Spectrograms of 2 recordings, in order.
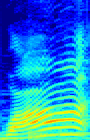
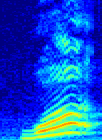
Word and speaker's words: は: two main functions of wa and four main functions of ga okay is written as ha but when you use it as a particle then you have to pronounce it as what is called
